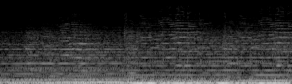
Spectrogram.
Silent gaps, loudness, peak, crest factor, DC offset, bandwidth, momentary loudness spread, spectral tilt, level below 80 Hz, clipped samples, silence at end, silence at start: none; -25 LUFS; -10 dBFS; 12 dB; under 0.1%; 8.2 kHz; 5 LU; -6.5 dB/octave; -22 dBFS; under 0.1%; 0 s; 0 s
